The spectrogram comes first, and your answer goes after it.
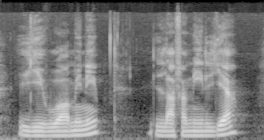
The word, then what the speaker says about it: famiglia: But in the south, this is simplified into a Y. So like in Sicily and in Naples, it will just become y. And so famiglia, figlio, figlia. And in the north, there are some people sometimes that simplify it into an L. And they will say familia, filio, filia.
